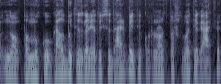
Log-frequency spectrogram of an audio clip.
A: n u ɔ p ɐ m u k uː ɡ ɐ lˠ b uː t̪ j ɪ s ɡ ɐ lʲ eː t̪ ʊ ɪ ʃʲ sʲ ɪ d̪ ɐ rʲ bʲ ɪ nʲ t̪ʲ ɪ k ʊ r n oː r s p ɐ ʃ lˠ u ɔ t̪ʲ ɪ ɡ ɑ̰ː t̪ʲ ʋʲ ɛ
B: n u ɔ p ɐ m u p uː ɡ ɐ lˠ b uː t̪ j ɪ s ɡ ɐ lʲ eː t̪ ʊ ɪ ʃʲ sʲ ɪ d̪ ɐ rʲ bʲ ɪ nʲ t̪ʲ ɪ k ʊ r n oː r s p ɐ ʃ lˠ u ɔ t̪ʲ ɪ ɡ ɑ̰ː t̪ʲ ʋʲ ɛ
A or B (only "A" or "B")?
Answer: A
